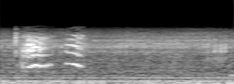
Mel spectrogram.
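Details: Sooty, a pet cat waiting to be fed, gives two short harmonic meows in quick succession at the start, followed by a quiet room with low background hum.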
